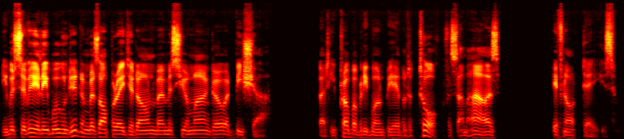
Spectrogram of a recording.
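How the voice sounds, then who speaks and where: Man acting a calm, deep-voiced police chief inspector. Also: a little fast, no room sound, clean studio sound. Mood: firm.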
